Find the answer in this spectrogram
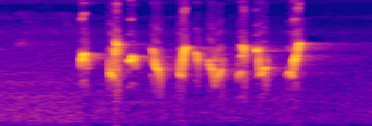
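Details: Bulbul mating-call lure used to tutor young birds: one clear, lively phrase of about ten quick, rolling, warbled notes.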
